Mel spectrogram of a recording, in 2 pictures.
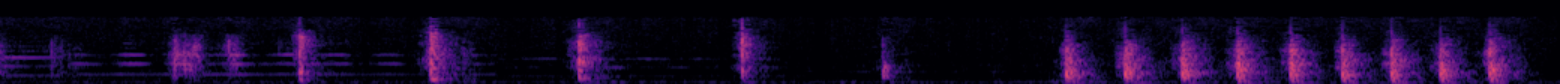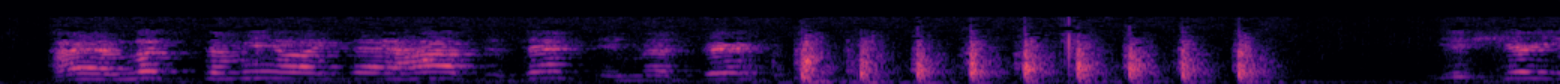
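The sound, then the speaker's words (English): Firm knocking on the wooden front door of a ramshackle, unpainted old frame house on the edge of Golden, in several rapid bursts, broken midway by a long, wavering creak of the door swinging open, then another quick run of knocks. “Hey, that door open by itself?”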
